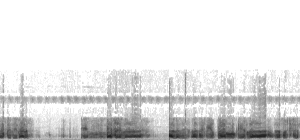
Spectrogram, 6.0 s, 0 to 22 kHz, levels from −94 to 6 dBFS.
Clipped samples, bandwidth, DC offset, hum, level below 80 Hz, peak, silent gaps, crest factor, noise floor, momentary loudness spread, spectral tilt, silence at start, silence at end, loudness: under 0.1%; 9.8 kHz; under 0.1%; none; -56 dBFS; 0 dBFS; none; 18 dB; -50 dBFS; 12 LU; -2 dB/octave; 0 s; 0 s; -17 LUFS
